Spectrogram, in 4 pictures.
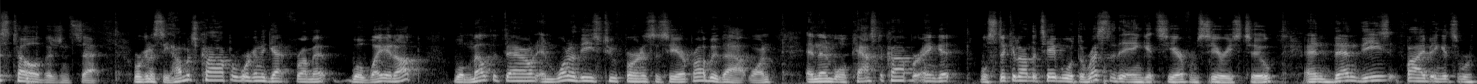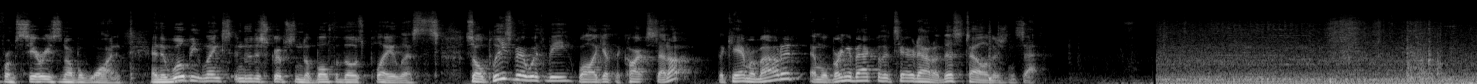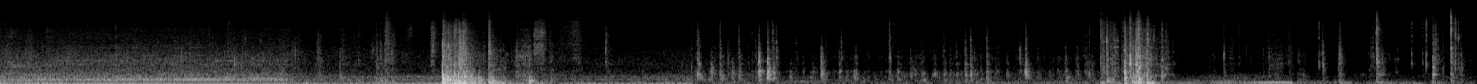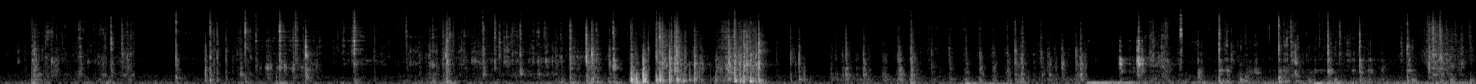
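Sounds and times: plastic clatter and rattles: 0:36.5 - 0:59.0.

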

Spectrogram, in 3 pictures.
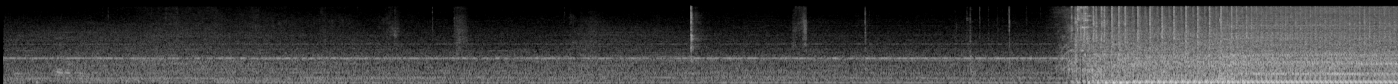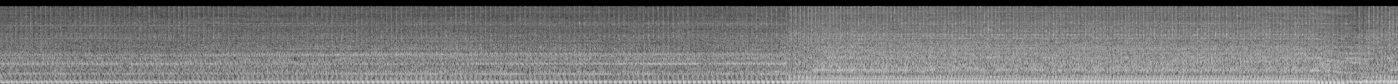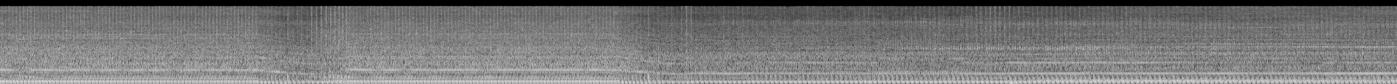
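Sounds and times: petrol engine running: 0:10.6 - 0:41.9.

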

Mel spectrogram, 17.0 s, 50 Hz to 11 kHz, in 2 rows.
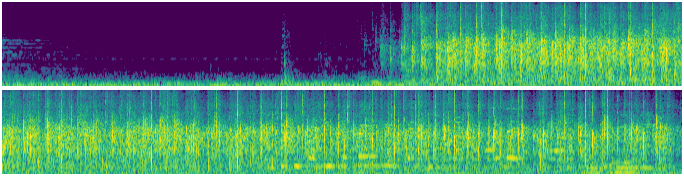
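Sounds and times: audience applause: 0:04.6 - 0:17.0.

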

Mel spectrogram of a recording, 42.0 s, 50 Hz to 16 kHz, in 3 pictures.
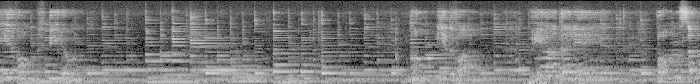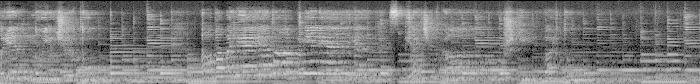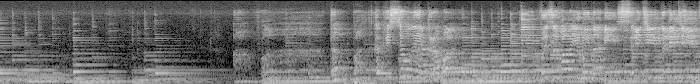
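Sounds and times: acoustic guitar picking: 0:00.0 - 0:42.0
person singing: 0:08.0 - 0:16.3, 0:18.0 - 0:25.9, 0:32.7 - 0:37.5, 0:38.5 - 0:42.0.

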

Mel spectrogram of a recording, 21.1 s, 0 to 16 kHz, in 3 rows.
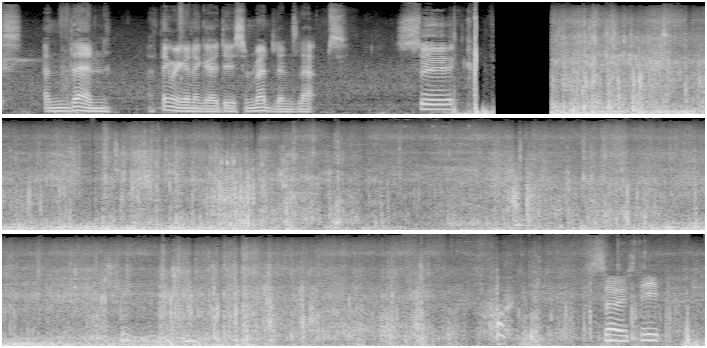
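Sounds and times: bike knocks and rattles: 0:05.5 - 0:21.0
bike tyres on dirt: 0:05.5 - 0:21.0
wind buffeting microphone: 0:05.5 - 0:21.0.

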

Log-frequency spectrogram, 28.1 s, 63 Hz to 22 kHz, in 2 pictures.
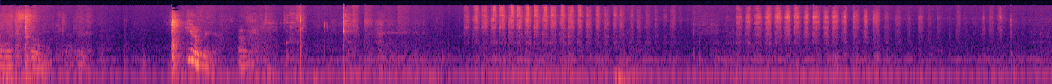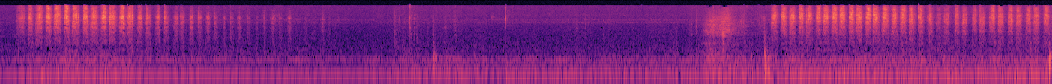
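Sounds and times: crayon scribbling on paper: 0:06.2 - 0:09.1, 0:09.8 - 0:13.4, 0:14.2 - 0:18.4, 0:24.2 - 0:28.0.

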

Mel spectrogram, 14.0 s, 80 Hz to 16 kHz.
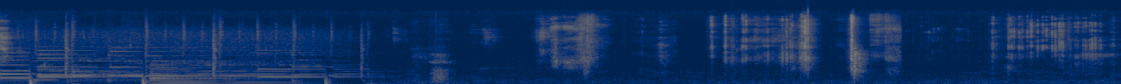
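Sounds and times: paper pages flipping: 0:06.7 - 0:07.6, 0:08.2 - 0:11.3, 0:12.4 - 0:14.0.

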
